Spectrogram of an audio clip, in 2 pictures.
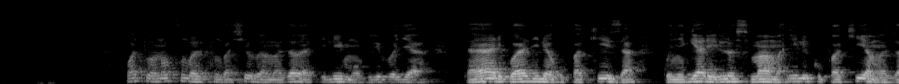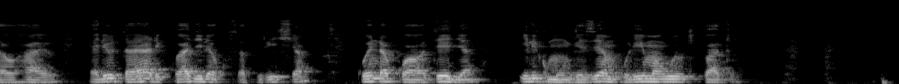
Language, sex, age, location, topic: Swahili, male, 18-24, Dar es Salaam, agriculture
